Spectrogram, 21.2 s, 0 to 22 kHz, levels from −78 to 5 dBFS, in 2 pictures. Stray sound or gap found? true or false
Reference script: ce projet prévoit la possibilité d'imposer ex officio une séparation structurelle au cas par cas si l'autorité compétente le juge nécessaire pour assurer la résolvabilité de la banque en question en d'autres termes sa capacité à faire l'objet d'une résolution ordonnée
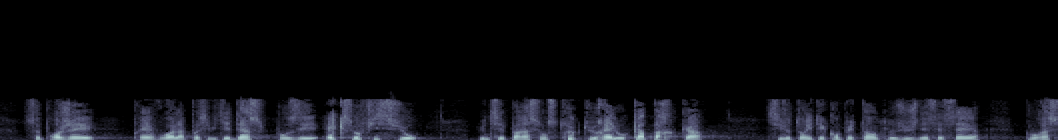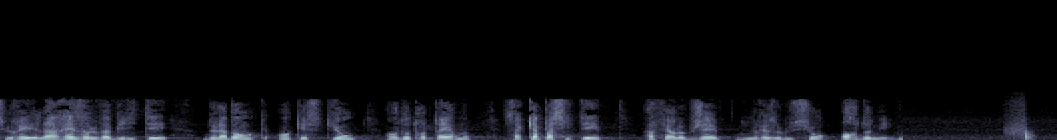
true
